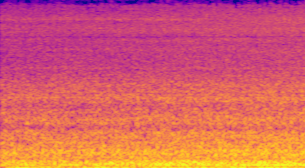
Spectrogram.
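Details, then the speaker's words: Ducted rooftop air conditioner on an auction-bought toy hauler RV, powered by the onboard generator: steady rushing airflow over a low even hum, no rattles or squeals; fires right up, moves lots of air, runs normally. "generator sounds pretty good that's running everything Let's uh let's fire up the air conditioner make sure that works fires right up"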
